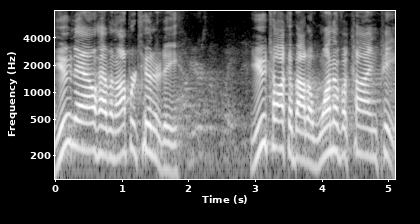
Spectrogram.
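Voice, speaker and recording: A man works a charity auction, calling out bids again and again and teasing the bidders between calls. His voice sits high for a man. It rings through a big hall with a long reverb tail. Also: expressive, pushed and bright. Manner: rapid repetitive bid calling, jokey asides.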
